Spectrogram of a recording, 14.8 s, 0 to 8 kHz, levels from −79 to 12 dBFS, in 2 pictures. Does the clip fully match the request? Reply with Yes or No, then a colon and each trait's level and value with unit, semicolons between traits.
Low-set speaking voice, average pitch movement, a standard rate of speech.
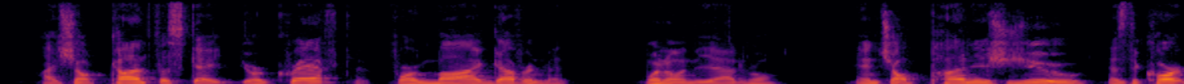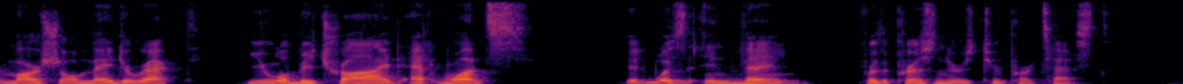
No: medium, 150 Hz; average, 4.2 semitones; average, 150 wpm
